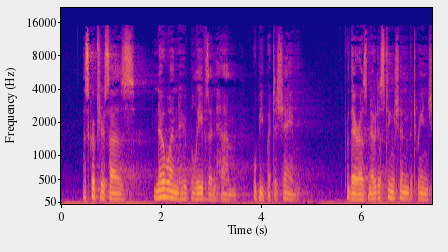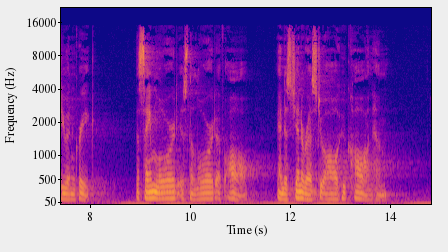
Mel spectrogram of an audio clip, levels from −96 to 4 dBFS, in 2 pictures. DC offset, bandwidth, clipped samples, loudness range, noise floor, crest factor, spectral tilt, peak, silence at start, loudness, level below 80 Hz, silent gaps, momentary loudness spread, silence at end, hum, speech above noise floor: under 0.1%; 15.5 kHz; under 0.1%; 5 LU; -50 dBFS; 24 dB; -4 dB/octave; 0 dBFS; 0 s; -23 LUFS; -52 dBFS; none; 15 LU; 0 s; none; 27 dB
